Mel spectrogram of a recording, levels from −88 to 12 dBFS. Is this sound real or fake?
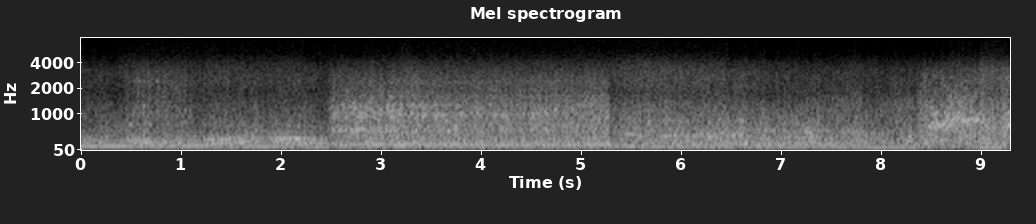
real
